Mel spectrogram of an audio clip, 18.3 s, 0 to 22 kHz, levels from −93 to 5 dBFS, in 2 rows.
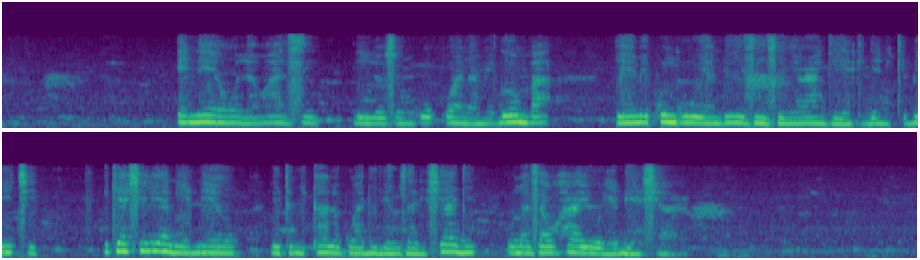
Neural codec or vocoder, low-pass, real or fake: vocoder, 22.05 kHz, 80 mel bands, WaveNeXt; 7.2 kHz; fake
